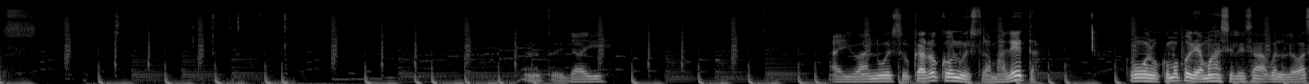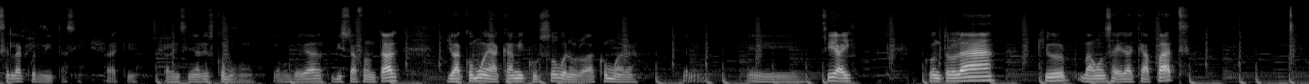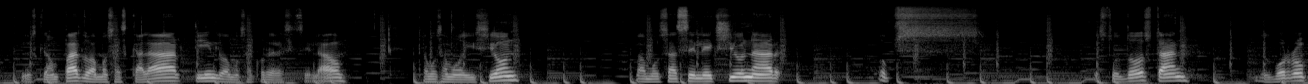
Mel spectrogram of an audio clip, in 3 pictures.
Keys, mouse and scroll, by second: 0.1-3.5 drag, 4.2-4.7 scroll up 2, 4.7-6.3 middle drag, 6.9-7.2 middle drag, 7.5 click, 8.0-8.3 scroll down 1, 8.3-9.1 middle drag, 9.9 middle click, 10.8 Delete, 10.8 middle click, 11.0-11.7 scroll up 2, 11.9-12.3 shift+middle drag, 12.5-13.0 scroll up 2, 13.0-13.5 scroll down 2, 13.5-13.8 middle drag, 14.1 scroll up 1, 14.5 middle click, 16.0 KP_1, 18.0 shift+right click, 19.0 shift+click, 20.8 shift+click, 22.2 shift+a, 26.3-27.1 scroll down 1, 27.1 s, 28.1 click, 29.2-29.9 drag, 30.7 Tab, 32.0 click, 34.1-34.8 drag, 35.4 ctrl+z, 36.0 click, 36.6 click, 38.4 Delete.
